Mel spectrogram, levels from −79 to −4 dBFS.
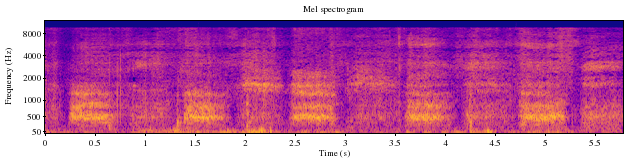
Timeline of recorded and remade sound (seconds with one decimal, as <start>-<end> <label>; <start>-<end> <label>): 0.0-0.4 recorded; 0.4-1.5 remade; 1.5-5.8 recorded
